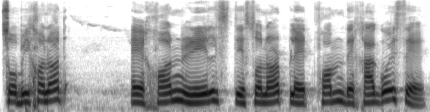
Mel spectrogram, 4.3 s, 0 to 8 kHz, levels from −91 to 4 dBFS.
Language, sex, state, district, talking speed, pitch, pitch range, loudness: Assamese, male, Assam, Sonitpur, 110 wpm, 180 Hz, 170-200 Hz, -10 LUFS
